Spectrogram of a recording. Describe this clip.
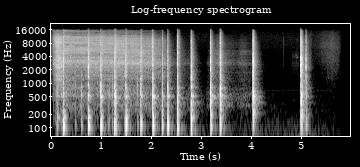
Balloon-Inflate-07-Strain
Balloon inflating while straining it. Recorded with Zoom H4
balloon, inflate, strain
